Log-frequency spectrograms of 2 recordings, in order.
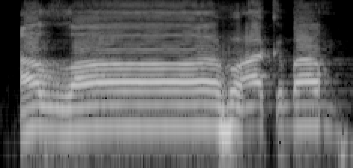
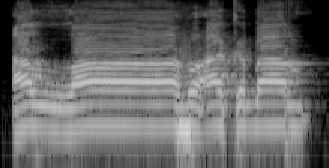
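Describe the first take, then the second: Both takes have the same delivery.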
